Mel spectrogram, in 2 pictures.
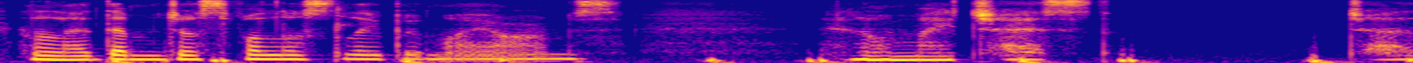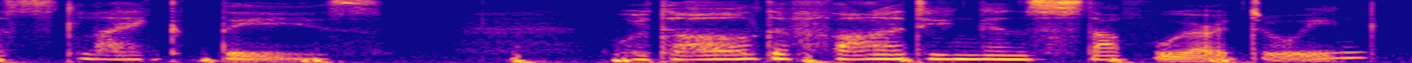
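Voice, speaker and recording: A woman playing a big, tough but tender orc wife in an intimate, soft ASMR roleplay. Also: medium pitch, a little hiss or hum. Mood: soothing, loving. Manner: soft, slow, intimate, often breathy with soft chuckles.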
